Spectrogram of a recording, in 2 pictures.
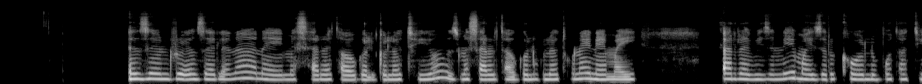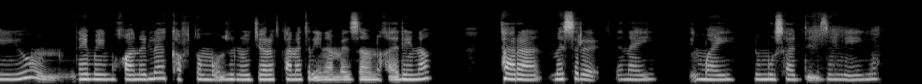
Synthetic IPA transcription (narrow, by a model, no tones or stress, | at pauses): ʔɨzinɨɾiʔo̞zɐlːɐnanajmɐsɐɾɐt̪ʰawɡɐlɡɨlot̪ʰɨjːuɨzimɐsɐɾɐt̪ʰawɡɐlɡɨlot̪wunajnajmaj | kʼɐrɐβizɨnːemajzɨɾɨkʰːɐβɐlːubo̞t̪ʰat̪ʰɨjːunajmajmuxʷanɨlːɐkʰaft̪ʰo̞mʔɨzunod͡ʒɐɾɐkʰːanat̪ɾḭʔinamɨʕzaβnɨxɨʔɨlina | t̪ʰaɾamɐsɾɨʕnaj | majnɨmusad̪zɨmniɨjːu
